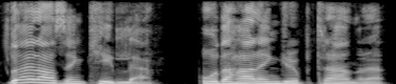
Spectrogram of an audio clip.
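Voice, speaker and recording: A young man co-hosting a casual podcast chat, telling an animated rant of a story. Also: high-pitched. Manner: animated storytelling with rants and acted quotes. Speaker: podcast co-host. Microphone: studio microphone.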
